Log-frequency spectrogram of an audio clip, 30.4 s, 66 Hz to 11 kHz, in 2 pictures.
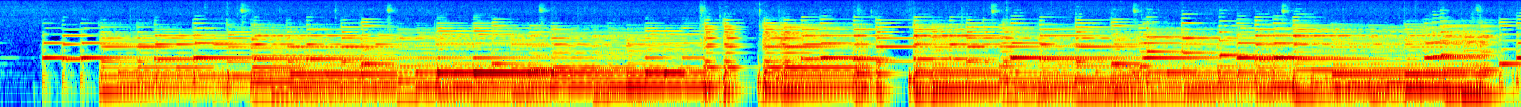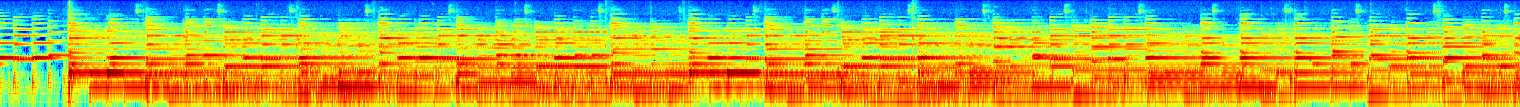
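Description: Yamaha Clavinova digital piano playing a busy two-handed solo arrangement of a pop-rock song, with full chords over a moving bass line. The playing breaks off for an instant right at the start and briefly again around 7 and 9 seconds in.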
